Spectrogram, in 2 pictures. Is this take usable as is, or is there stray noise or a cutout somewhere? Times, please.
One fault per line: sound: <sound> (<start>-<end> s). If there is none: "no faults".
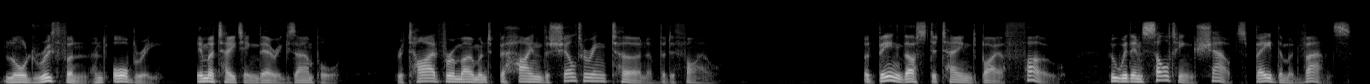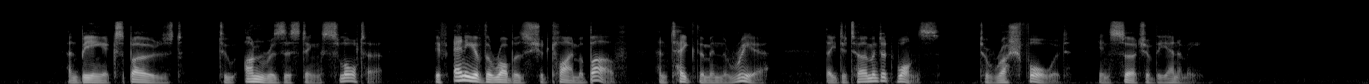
no faults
